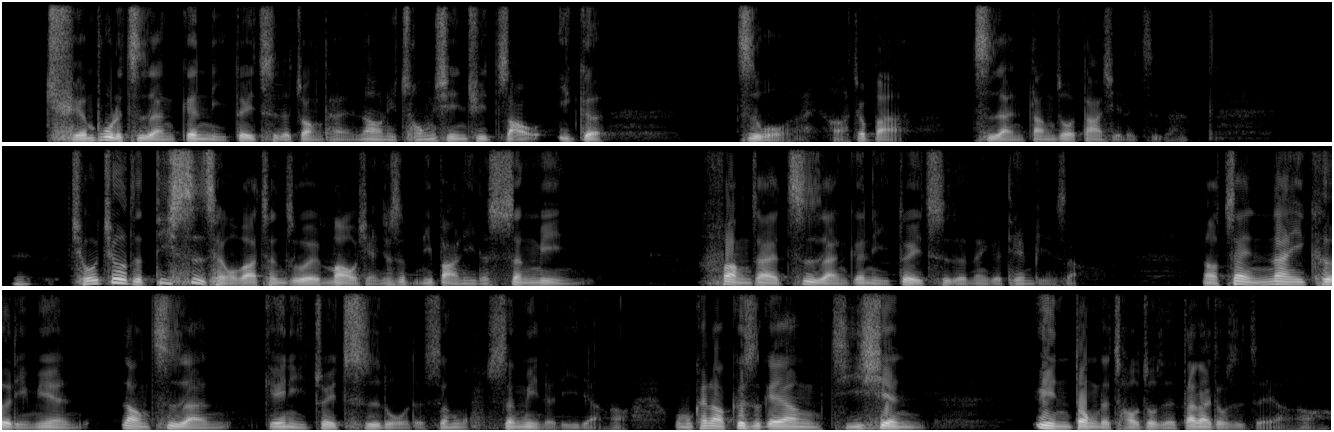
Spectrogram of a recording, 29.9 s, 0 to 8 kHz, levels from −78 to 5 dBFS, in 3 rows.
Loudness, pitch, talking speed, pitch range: -26 LUFS, 100 Hz, 240 characters per minute, 85-130 Hz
